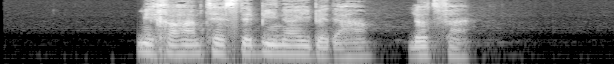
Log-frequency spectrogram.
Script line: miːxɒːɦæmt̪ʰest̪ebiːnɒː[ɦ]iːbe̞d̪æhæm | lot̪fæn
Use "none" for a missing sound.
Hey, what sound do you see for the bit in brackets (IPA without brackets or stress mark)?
none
